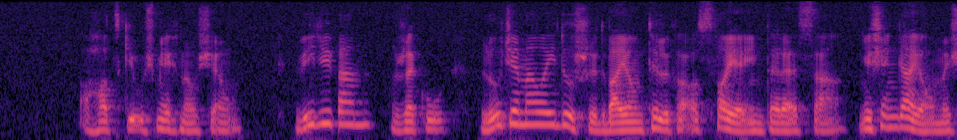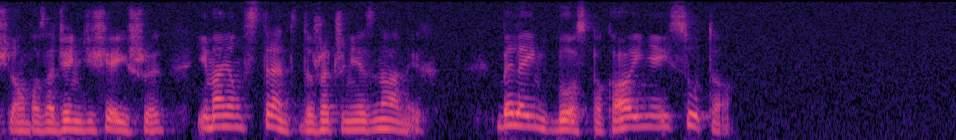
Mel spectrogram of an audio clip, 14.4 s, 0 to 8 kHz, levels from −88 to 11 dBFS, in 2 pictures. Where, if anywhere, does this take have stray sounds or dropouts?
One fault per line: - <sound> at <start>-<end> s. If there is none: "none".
none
